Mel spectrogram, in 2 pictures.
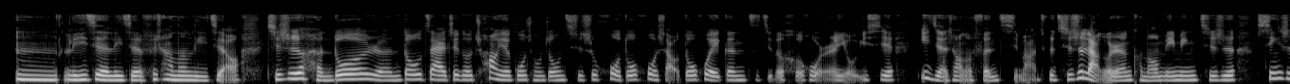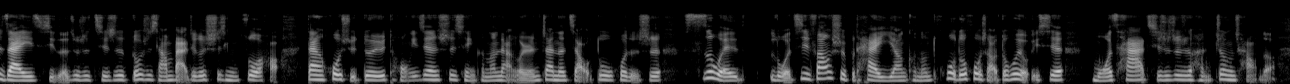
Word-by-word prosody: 嗯， 215 -3 +6
理 215 +1 +5
解 215 -1 +7
理 200 0 +6
解， 195 0 +3
非 190 - -5
常 235 -2 +2
能 200 -1 +5
理 190 -1 +2
解 - - +1
哦。 - - -3 0.2
其 230 - 0
实， 260 +2 +7
很 195 -7 -1
多 235 +4 +6
人 200 -4 0
都 230 +1 +1
在 215 -2 +2
这 220 +3 -2
个 210 -1 -1
创 265 +5 -2
业 205 -2 +2
过 210 +1 -2
程 200 -1 -7
中， 195 +1 -2
其 205 0 -8
实 210 +3 -6
或 220 +2 -3
多 205 +1 -1
或 225 +1 -3
少 210 - -7
都 205 +1 0
会 200 -4 +1
跟 200 +1 -2
自 205 0 -13
己 200 - -12
的 - - -6
合 - - -8
伙 - - -4
人 100 - -5
有 95 - -8
一 - - -9
些 210 -1 -2 0.3
意 300 - -1
见 200 -5 0
上 195 -1 -4
的 210 - -6
分 190 -1 -3
歧 205 - -7
嘛。 - - -10
就 220 0 -6
其 225 +3 -4
实 295 +5 +3
两 245 - +6
个 - - -1
人 190 +2 +1
可 205 -1 -8
能 180 0 -2
明 195 0 0
明 200 0 +2
其 205 -1 -4
实 205 +1 +2 0.2
心 275 +1 -1
是 260 -4 -1
在 195 -3 +9
一 185 0 +2
起 185 -3 -7
的， - - -5
就 210 - -4
是， 205 0 -4
其 195 0 -5
实 210 +2 -2
都 210 +3 -1
是 220 - -5
想 195 -2 -3
把 - - +2
这 195 - -4
个 200 +2 -1
事 225 +1 -7
情 195 -3 -4
做 200 -2 0
好。 - - -8 0.3
但 220 0 +5
或 230 +3 +2
许 220 - -5
对 200 -1 +2
于 200 - +3
同 200 -3 -9
一 - - -7
件 210 0 +1
事 220 +1 -5
情， 200 -2 -6
可 190 - -11
能 180 +1 -4
两 190 -1 -3
个 - - -3
人 195 - -3
站 215 0 0
的 200 -1 +1
角 200 - -4
度， 210 -2 -1
或 205 0 -2
者 195 - -5
是 190 -3 -3 0.2
思 300 -1 -2
维、 180 -10 +3 0.3
逻 195 - -1
辑 255 +4 -3
方 265 +3 +1
式 280 -5 -2
不 - - -8
太 200 -4 +2
一 170 - -2
样， 180 +1 -2
可 195 +1 -10
能 180 0 -5
或 270 -1 -1
多 230 - +3
或 250 -1 0
少 - - -3
都 210 - -3
会 245 +1 +3
有 - - 0
一 - - -8
些 205 0 +2 0.2
摩 185 -4 -1
擦， 205 +1 +2
其 205 -1 -7
实 200 - -3
这 215 +1 -2
是 210 - +1
很 195 -1 -7
正 220 -1 0
常 205 - -8
的。 - - -10
205 Hz, 315 characters per minute, -24 LUFS, 195-220 Hz, 0.3 s, 在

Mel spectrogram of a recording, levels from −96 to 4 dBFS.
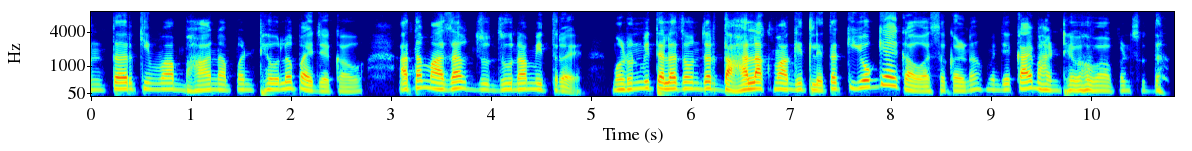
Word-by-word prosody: अंतर 165 +4 +2
किंवा 165 -1 -2 0.2
भान 140 +4 -4
आपण 150 +1 -7
ठेवलं 160 +3 -2
पाहिजे 120 -4 0
का 110 - -9
ओ? 110 +1 -12 0.5
आता 200 +5 +2
माझा 175 +3 +5
जु 155 0 -10
जुना 165 +2 0
मित्र 155 -5 -6
आहे - - -6 0.4
म्हणून 160 +3 -3
मी 190 - -3
त्याला 175 -1 +6
जाऊन 180 -1 -2
जर 190 0 +3
10,00,000 165 +5 +6
मागितले 155 -4 0
तर 175 - +3
योग्य 215 +8 +1
आहे 265 - +7
का 145 -3 +1
ओ 115 -1 -3
असं 125 +3 -12
करण? 125 0 -5 0.2
म्हणजे 150 0 -10
काय 175 +2 +5
भान 145 -3 -5
ठेवावं 135 0 -4
आपण 125 +3 -13
सुद्धा? 120 -3 -14
155 Hz, 190 wpm, -24 LUFS, 135-175 Hz, 0.5 s, आहे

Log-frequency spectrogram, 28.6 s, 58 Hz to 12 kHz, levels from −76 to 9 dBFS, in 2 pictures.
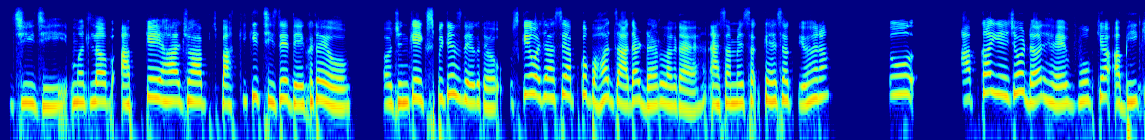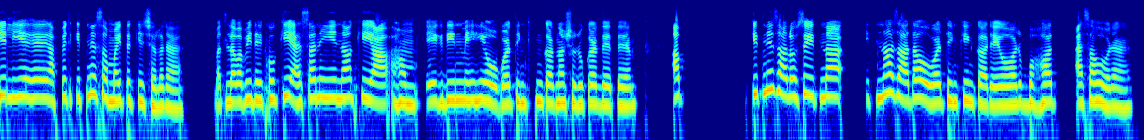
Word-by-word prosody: जी, 245 +2 -1
जी। 210 0 -2
मतलब 250 0 +1
आपके 295 +6 +2
यहाँ 265 -2 +4
जो 255 +2 0
आप 255 -2 +1
च - - -23
बाकी 235 +2 -1
की 310 +4 +1
चीज़ें 275 +1 +1
देख 235 0 +2
रहे 270 0 +4
हो 210 -2 +2 0.4
और 235 - -1
जिनके 245 +5 +3
एक्सपीरियंस 300 +4 0
देख 255 -3 +2
रहे 210 - 0
हो, 200 - -5
उसकी 335 +8 0
वजह 310 -3 +2
से 335 +5 -1
आपको 325 +1 0
बहुत 275 +1 +1
ज़्यादा 245 +1 +3
डर 225 -1 0
लग 225 -1 0
रहा 200 - +3
है 195 +7 -6
ऐसा 235 +2 0
मैं 245 +1 +2
स 255 - -2 0.2
कह 260 -2 +4
सकती 265 -4 -2
हूँ। 240 +3 +1
है 285 - +2
ना? 310 +2 -2 0.7
तो 335 0 -1 0.6
आपका 285 +6 0
ये 340 -3 +1
जो 350 +5 +2
डर 260 +3 +1
है 235 -4 +1
वो 250 +3 -3
क्या 310 -1 +2
अभी 245 -1 0
के 320 - +3
लिए 300 0 0
है 290 0 +1
या 275 -2 +1
फिर 300 -1 -3
कितने 305 +3 -1
समय 265 -4 +1
तक 265 -4 -2
ये 255 - 0
चल 215 -2 -1
रहा 215 -2 -2
है? 190 +1 -7 0.4
मतलब 250 +2 -1
अभी 255 +2 0
देखो 270 +1 +1
कि 310 +4 -1
ऐसा 265 +2 +1
नहीं 295 0 0
है 295 - 0
ना 285 +1 +1
कि 290 -2 +1
अ, 260 - +4 0.2
हम 240 -2 -1
एक 250 0 -1
दिन 270 0 +2
में 265 - +1
ही 265 0 +1
ओवरथिंकिंग 235 +1 0
करना 245 0 +1
शुरू 235 0 -1
कर 235 +1 0
देते 220 -1 -1
हैं। 215 +1 -2 0.5
आप, 295 0 +1 0.8
कितने 350 +4 +3
सालों 315 -5 +2
से 335 +4 +1
इतना, 300 +1 +1 0.3
इतना 290 +7 +1
ज़्यादा 290 -2 +2
ओवरथिंकिंग 250 +1 0
कर 230 -2 0
रहे 225 -1 +1
हो 225 0 +1
और 230 +1 0
बहुत 240 +2 -1 0.3
ऐसा 250 +2 -1
हो 255 -3 +2
रहा 210 -1 -3
है? 200 +1 -7
255 Hz, 205 wpm, -23 LUFS, 235-290 Hz, 0.8 s, यहाँ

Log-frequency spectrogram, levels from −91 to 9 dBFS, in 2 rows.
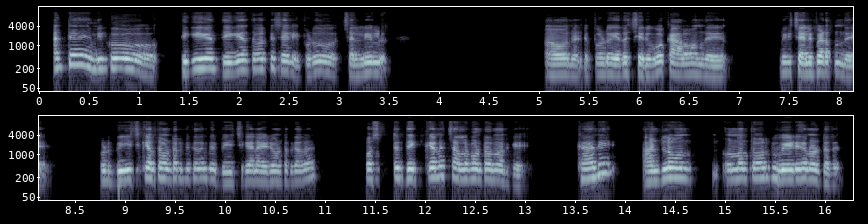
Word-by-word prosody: అంటే, 220 +6 0 0.2
మీకూ 205 +1 +2 0.6
దిగే 270 -12 +4 0.2
దిగేంత 175 +4 +1
వరకే 200 +2 -3
చలి. 175 - +1
ఇప్పుడూ 160 - -4 0.3
చల్లనీళ్ళు 155 +4 -1 1.7
అవునండి. 135 -1 -1
ఇప్పుడు 145 0 -5
ఏదో 155 +3 0
చెరువో, 135 +5 +2
కాలవుంది. 140 -3 -1 0.7
మీకు 160 0 -3
చలి 150 - +5
పెడతంది. 155 -6 +1 0.5
ఇప్పుడు 165 - -6
బీచ్‌కెళ్తా 330 - +4
ఉంటారు 190 0 -3
మి 185 - -7
కదండి! 190 -1 -1
బీచ్‌గైనా 160 +2 -3
ఐడియా 160 +1 -2
ఉంటది 160 0 -10
గదా! 180 +4 -5 0.5
ఫస్ట్ 185 - -4
దిగగానే 230 - +4
చల్లగుంటది 180 -1 +1
మనకి. 120 -7 -6 0.6
కానీ, 200 +9 +1 0.4
అందులో 185 +5 +5 0.6
ఉన్నంత 185 +1 -1
వరకు 200 0 -2
వేడిగానే 185 +1 +5
ఉంటది. 410 - -7
180 Hz, 130 wpm, -21 LUFS, 155-195 Hz, 1.7 s, చలి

